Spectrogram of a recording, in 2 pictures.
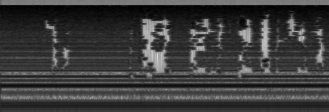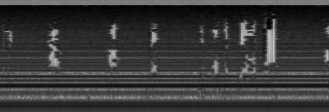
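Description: Steady electrical buzz: a mains hum with a dense stack of even overtones, unchanging in pitch and level throughout.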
